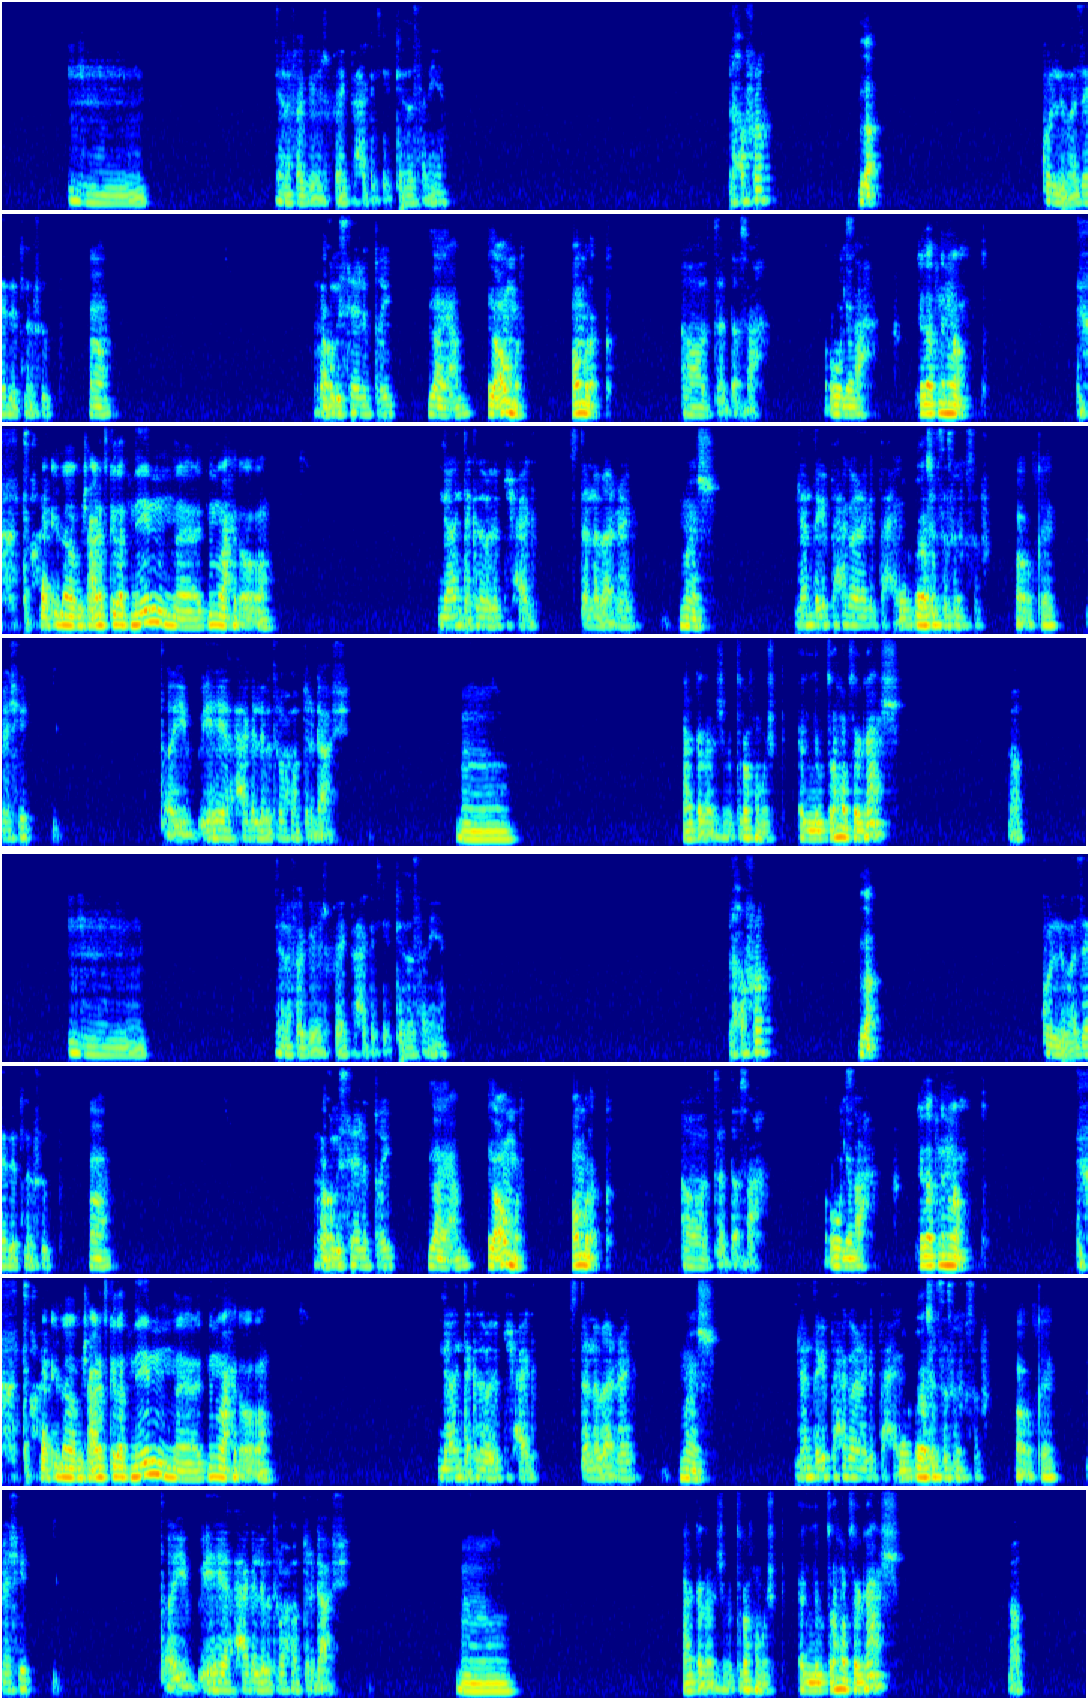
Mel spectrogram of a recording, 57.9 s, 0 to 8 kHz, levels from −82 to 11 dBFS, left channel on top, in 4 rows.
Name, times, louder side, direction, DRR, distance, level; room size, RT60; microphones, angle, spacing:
voice 1, 0.9-1.9 3.6-5.9 9.7-10.2 13.9-15.1 18.6-19.6 23.5-24.7 25.8-26.1 28.8-29.6 34.8-36.0 36.7-37.4 39.5-42.1 43.4-43.7 45.6-48.0 56.8-57.0, right 1 dB, 35° right, 1.8 m, -31 dB
voice 2, 20.2-20.7 20.9-21.4 22.1-22.4 25.4-25.9 26.7-27.3 29.5-32.5 38.0-38.5 40.9-41.8 42.5-43.0 49.5-50.2 52.5-53.7 54.0-55.4, right 1 dB, 10° right, 0.4 m, -22 dB
3.7 x 2.0 x 2.5 m
head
